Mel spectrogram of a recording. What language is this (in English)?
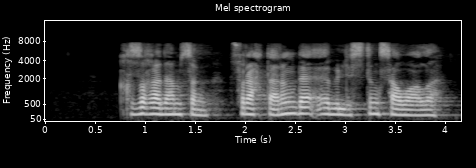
Kazakh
